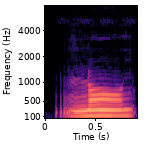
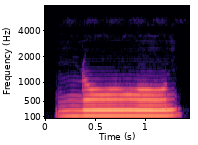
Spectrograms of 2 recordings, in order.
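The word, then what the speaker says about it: نون: শুধু তালুর সঙ্গে লাগাবো। নুন উপরে আমরা দাঁতের গোড়া না শুধু তালুর সঙ্গে লাগাবো। নুন।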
